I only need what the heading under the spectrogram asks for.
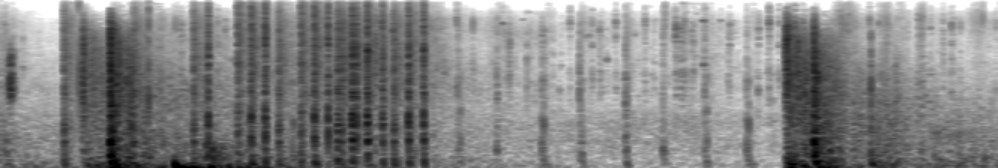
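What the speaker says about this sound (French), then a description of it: "j'ai l'impression que ça tire au bâtiment où on doit aller en fait" Distant gunfire between PMC groups in Escape from Tarkov: rapid bursts of automatic fire and scattered single shots crackle from afar. A dense volley is followed by sparser pops and then another short burst.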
